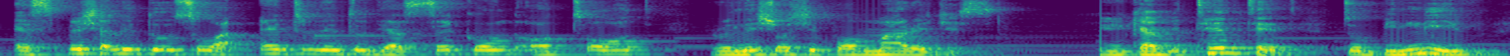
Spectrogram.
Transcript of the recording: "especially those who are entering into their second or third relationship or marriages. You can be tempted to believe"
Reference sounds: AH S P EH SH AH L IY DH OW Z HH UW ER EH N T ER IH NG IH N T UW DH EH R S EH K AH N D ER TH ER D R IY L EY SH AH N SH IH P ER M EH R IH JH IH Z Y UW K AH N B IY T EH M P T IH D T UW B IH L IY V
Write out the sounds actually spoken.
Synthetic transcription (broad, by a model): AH S P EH SH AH L IY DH OW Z HH UW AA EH N T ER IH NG IH N T UW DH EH S EH K AH N D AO T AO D R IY L EY SH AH N SH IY P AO M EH R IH JH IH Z Y UW K AH N B IY T EH M P T IH D T UW B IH L IY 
